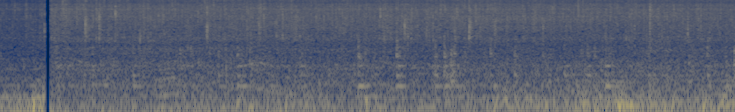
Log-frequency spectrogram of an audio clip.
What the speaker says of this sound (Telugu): వాన ఎలాంటి వాన పడుతుందంటే మీరు ఒకసారి అబ్జర్వ్ చేస్తే తెలుస్తుంది, అన్ని వడగల్ల వాన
